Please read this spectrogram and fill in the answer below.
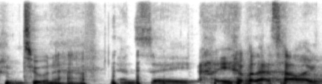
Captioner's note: laughter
